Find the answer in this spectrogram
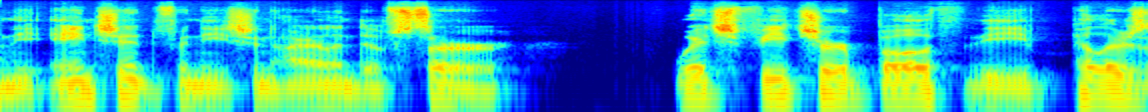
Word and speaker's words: Tyre: And that's Phoenician island, Sur, spelled Tyre, commonly mispronounced word since it looks like it would be tire.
